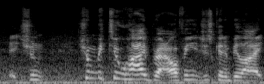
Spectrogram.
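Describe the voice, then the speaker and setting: There is a man talking. A light noise runs under him. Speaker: farmer vlogger. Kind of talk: casual vlog chat. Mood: relaxed, slightly bored. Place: car. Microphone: phone near.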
